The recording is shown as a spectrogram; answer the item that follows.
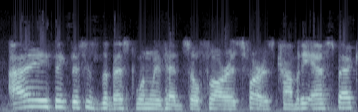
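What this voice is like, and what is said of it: Midwest American accent. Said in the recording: “Why do you have a Midwest accent?”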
